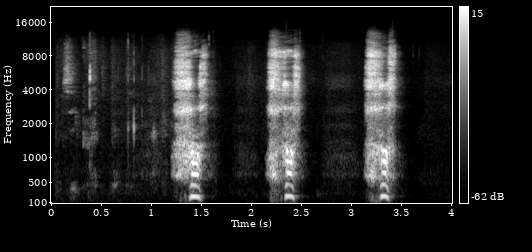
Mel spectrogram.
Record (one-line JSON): {"exhalation_length": "4.0 s", "exhalation_amplitude": 15367, "exhalation_signal_mean_std_ratio": 0.34, "survey_phase": "beta (2021-08-13 to 2022-03-07)", "age": "45-64", "gender": "Female", "wearing_mask": "No", "symptom_none": true, "smoker_status": "Ex-smoker", "respiratory_condition_asthma": false, "respiratory_condition_other": false, "recruitment_source": "REACT", "submission_delay": "2 days", "covid_test_result": "Negative", "covid_test_method": "RT-qPCR", "influenza_a_test_result": "Negative", "influenza_b_test_result": "Negative"}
